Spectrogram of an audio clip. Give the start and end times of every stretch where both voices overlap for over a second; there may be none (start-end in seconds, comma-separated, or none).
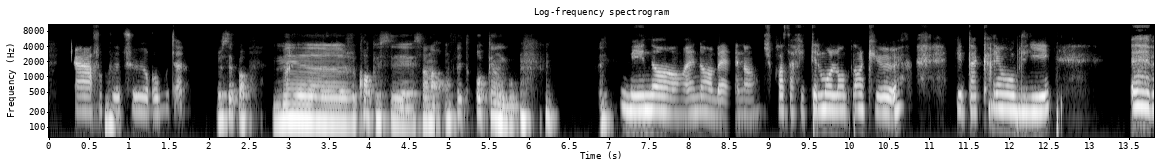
none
